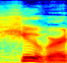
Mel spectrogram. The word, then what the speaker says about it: Huber: Apparently, Chuck, I believe his last name is pronounced Huber, Chuck Huber came out with an affidavit, which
